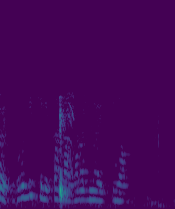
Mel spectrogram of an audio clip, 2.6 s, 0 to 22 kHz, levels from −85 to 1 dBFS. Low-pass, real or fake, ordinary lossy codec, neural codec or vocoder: 3.6 kHz; real; MP3, 24 kbps; none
